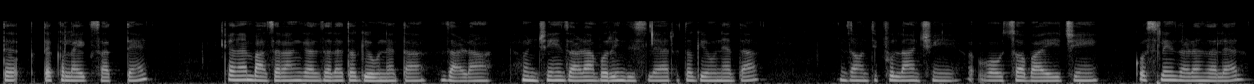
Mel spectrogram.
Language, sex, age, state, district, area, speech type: Goan Konkani, female, 30-45, Goa, Quepem, rural, spontaneous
